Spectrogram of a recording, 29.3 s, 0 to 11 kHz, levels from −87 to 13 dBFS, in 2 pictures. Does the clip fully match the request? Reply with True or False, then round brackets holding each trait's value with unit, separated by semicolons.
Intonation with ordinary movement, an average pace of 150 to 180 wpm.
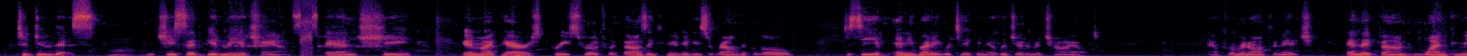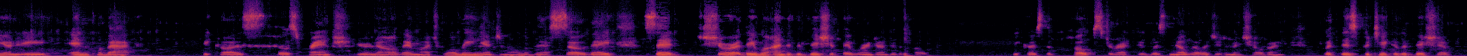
True (4.0 semitones; 170 wpm)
